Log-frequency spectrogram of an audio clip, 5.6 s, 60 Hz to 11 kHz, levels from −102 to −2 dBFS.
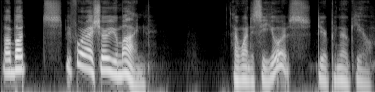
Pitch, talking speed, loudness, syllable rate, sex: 155 Hz, 140 wpm, -22 LUFS, 4.9 syllables/s, male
